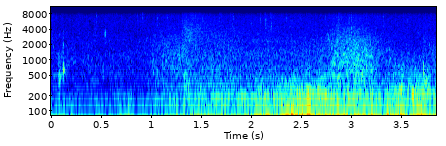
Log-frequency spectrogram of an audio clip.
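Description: A thunderstorm in the fishing game Dredge builds as a dense wash of rain with low rumbling thunder swelling louder toward the end, broad and enveloping, with no speech.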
